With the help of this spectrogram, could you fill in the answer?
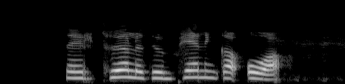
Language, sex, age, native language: Icelandic, female, 8, Icelandic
